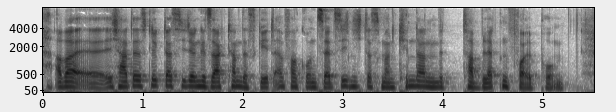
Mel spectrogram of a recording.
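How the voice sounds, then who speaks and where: The man rattles along at a very fast pace. His intonation is fairly even throughout. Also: medium pitch for a man, hardly any pauses. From Germany, Spreewald (Brandenburg). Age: 20s. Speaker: artist. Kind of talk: interview. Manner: halting, many fillers.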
